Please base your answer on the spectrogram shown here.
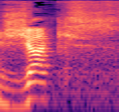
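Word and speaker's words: Jacques: books the illustrious red wall written by Brian Jack Jack Chuckles I don't know I can't pronounce French names Jac Jac thank you Jac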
